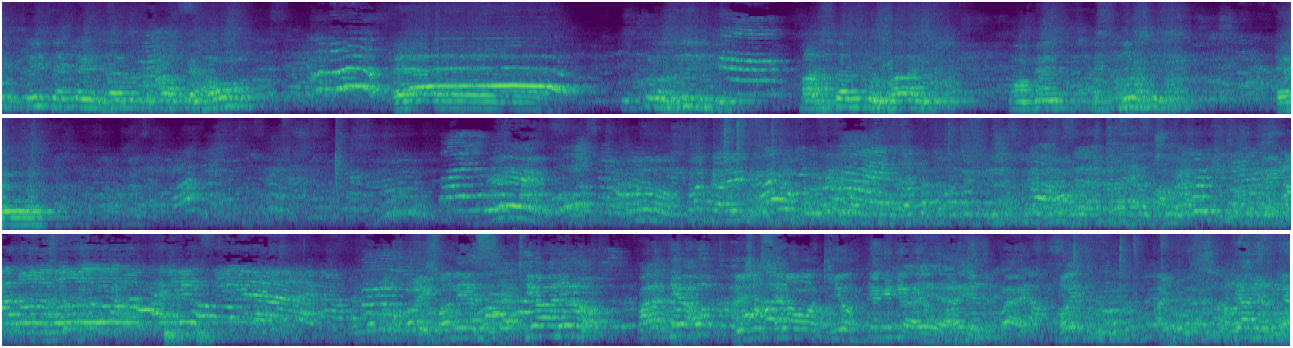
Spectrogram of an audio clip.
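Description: An elderly man sings loudly into a microphone through a loudspeaker.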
